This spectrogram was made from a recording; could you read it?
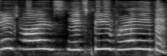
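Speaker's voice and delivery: very high, little squeaky voice. Acting out a clip of young Brennan: squeaky voice Brennan. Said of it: "like squeaky voice Brennan? You're like".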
